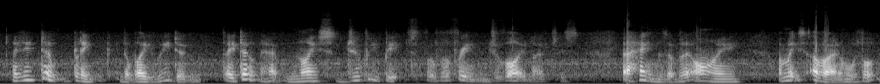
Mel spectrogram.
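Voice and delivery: ordinary delivery

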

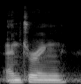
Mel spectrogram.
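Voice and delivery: building. Pretend. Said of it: "entering accent era".

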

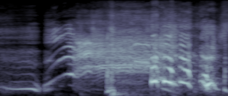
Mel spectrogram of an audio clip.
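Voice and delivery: high, loud shrieking wail half laughed; hammed-up screaming cry; mock hysterical wail. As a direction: shriek like a mother seeing her son die.

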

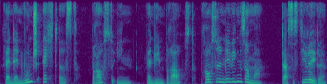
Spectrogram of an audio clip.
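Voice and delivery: low, sly tomcat questioning the hare; a low, sly cat sizing up a stranger. Acted. Cat explains the rule. (tiefe, listige Katerstimme)

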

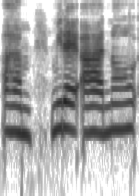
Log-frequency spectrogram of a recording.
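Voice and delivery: imitating a nervous, hesitant woman. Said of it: "she was so nervous".

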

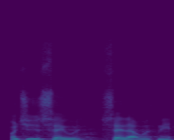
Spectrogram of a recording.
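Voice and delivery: ordinary delivery

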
